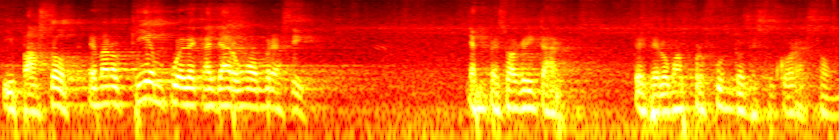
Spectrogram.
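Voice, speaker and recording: A man's voice: medium pitch, fairly even intonation, a little slow, pauses often, mellow, a little hiss or hum. Fervent male preacher in an echoey hall. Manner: fervent, addressing listeners as brother. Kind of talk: sermon.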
